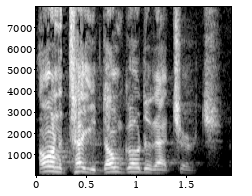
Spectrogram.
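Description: A male pastor preaching a sermon, building to shouted peaks and dropping into joking asides. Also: high-pitched, a little fast, breathy edge. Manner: builds to shouted climaxes, then drops to a jokey aside. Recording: long hall reverb.

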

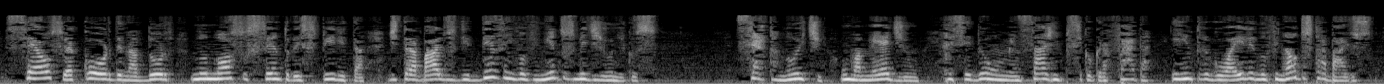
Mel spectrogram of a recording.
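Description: A woman playing a gentle, wounded but forgiving adult daughter who recounts her family past in a radio drama, measured and heartfelt. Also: on the high side, husky. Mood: earnest, uneasy. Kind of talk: dramatised first-person narration, radio drama. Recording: background music under the voice.

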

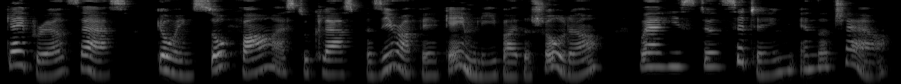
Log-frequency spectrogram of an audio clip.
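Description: A woman's voice: fairly high pitch, animated, slow pace, gravelly. A woman narrating scripted fiction as an audiobook storyteller.

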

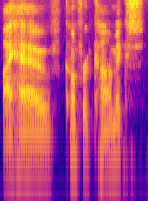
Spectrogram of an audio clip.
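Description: A man's voice: mid-range voice, fairly even intonation, slow, dry recording, studio quality. A man hosting a casual, conversational interview, often restarting his phrases and acting out little asides. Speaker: podcast host.

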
